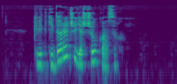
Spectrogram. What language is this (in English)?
Belarusian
